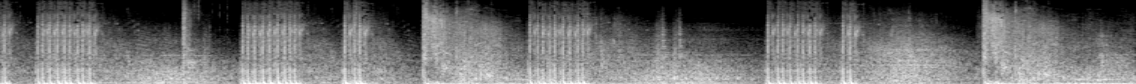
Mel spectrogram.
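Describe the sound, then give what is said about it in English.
Loud, dense bursts of video game gunfire and booming tank cannon blasts as the player in a tank fires the cannon back at attacking Geth, relentless, roaring for a few seconds at a time with brief abrupt pauses between volleys. “Something was shooting at us. I couldn't tell what it was, so I just shot the cannon back.”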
